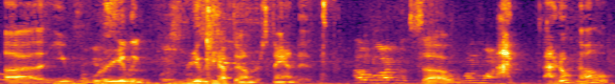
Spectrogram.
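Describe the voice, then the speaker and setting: A man's voice: medium pitch, lively intonation, takes it slowly, background noise. A man talking casually and with strong opinions on a panel, rambling and often restarting and repeating his phrases. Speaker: podcast panelist. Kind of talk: casual opinionated chat about games and films. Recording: background crowd chatter.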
